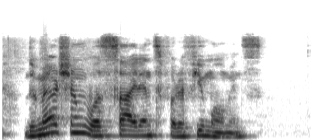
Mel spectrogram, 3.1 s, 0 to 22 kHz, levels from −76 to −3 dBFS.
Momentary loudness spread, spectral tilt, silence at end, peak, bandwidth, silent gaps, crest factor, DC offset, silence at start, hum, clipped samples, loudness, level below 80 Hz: 10 LU; -4 dB/octave; 0.55 s; 0 dBFS; 8.4 kHz; none; 16 dB; under 0.1%; 0.05 s; none; under 0.1%; -14 LUFS; -50 dBFS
